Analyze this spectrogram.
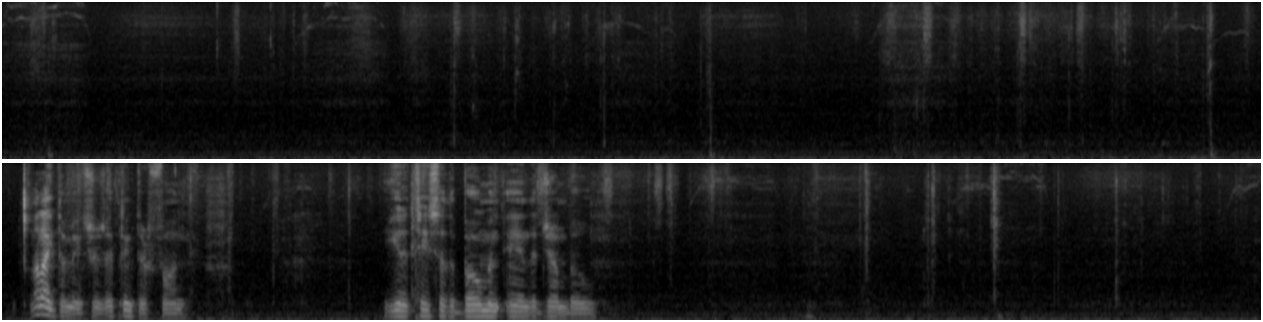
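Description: Trading cards slide and flick against each other as they are shuffled by hand.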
